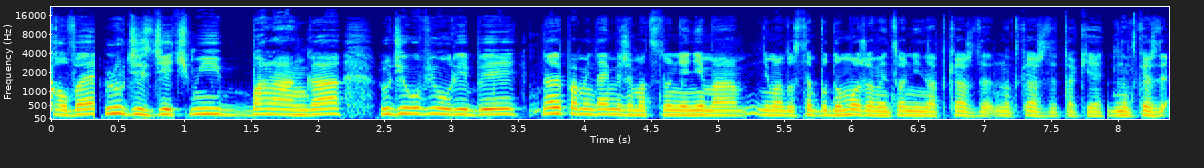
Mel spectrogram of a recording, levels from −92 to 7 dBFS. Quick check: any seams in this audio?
yes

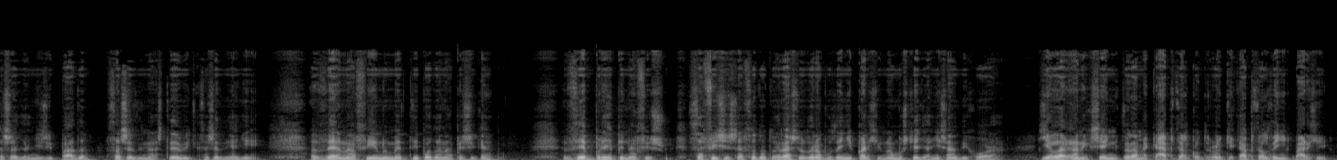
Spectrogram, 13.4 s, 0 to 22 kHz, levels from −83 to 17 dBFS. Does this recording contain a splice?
no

